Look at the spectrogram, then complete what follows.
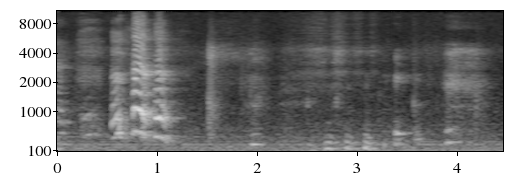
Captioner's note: adults chuckling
